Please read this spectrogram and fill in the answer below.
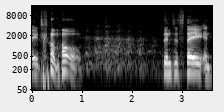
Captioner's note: attendees laughing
